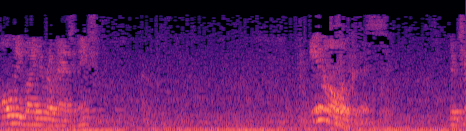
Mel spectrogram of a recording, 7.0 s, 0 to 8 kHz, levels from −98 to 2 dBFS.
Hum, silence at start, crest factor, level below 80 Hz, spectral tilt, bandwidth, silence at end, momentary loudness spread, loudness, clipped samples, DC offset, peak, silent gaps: none; 0 s; 18 dB; -40 dBFS; -10.5 dB/octave; 5.8 kHz; 0 s; 18 LU; -31 LUFS; under 0.1%; under 0.1%; -12 dBFS; none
